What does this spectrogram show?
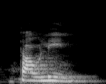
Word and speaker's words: toluene: हुआ है यहाँ पे, और टाउलिन क्यों बोल रहे हैं, क्योंकि इस चीज को हम लोग टाउलिन बोलते हैं। क्या बोलते हैं? टाउलिन। टाउलिन की स्पेलिंग TOLUENE, ये टाउलिन, वो ब्रोमो टाउलिन।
